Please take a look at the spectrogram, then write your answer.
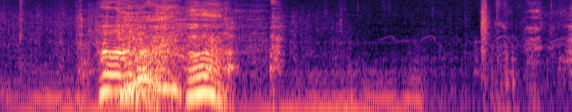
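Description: A dog growls low and steadily, rising into a louder, snarling burst of about half a second before sinking back into a rumbling undertone, with a few soft thumps near the end.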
